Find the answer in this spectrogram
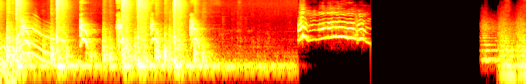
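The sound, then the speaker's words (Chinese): A dog that suddenly runs in and knocks people flying barks rapidly and excitedly over a low steady hum, then lets out a high, wavering whine before a brief silence and a final burst of sound. “哎，你狗狗突然跑进来把我们撞飞，很痛哎。”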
